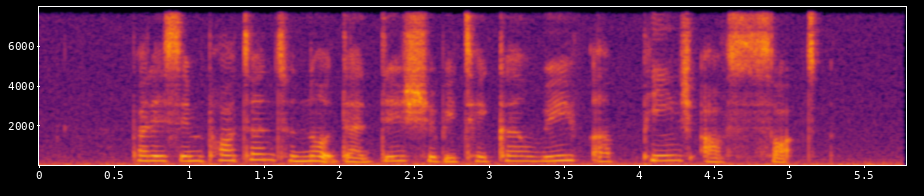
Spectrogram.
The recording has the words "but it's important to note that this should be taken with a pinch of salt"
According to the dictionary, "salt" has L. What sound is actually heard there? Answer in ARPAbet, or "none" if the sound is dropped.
none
